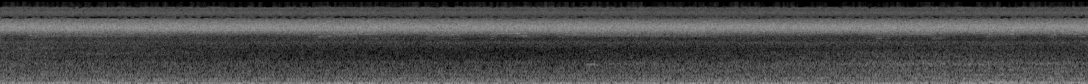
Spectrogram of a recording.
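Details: Summer cicadas keep up a long, uniform, high-pitched whirring drone with no gaps or rhythm changes, a faint low hum running beneath it.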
